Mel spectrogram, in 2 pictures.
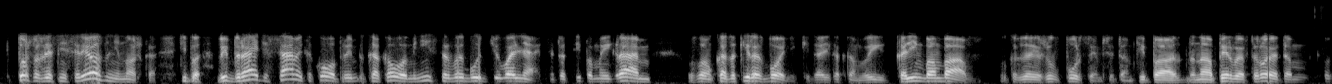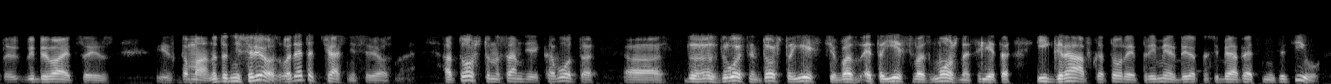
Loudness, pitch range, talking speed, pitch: -18 LUFS, 115-155 Hz, 170 wpm, 140 Hz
